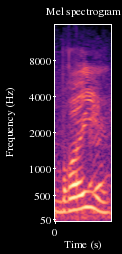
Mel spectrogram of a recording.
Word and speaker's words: Broglie: et la place Broglie. Que Morgane dit que ça se prononce Breuil.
